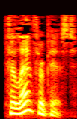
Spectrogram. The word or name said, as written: philanthropist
